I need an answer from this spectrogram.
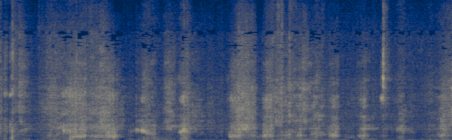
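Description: Close-miked eating sounds: biting into and chewing a large white porous disc of food, with irregular crunches and wet mouth clicks.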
